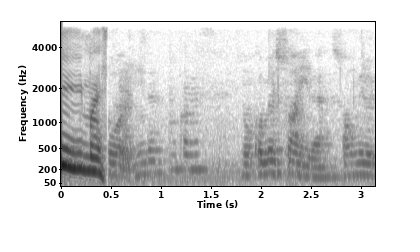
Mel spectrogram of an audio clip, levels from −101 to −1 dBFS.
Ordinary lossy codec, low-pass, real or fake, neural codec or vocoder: none; 5.4 kHz; real; none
